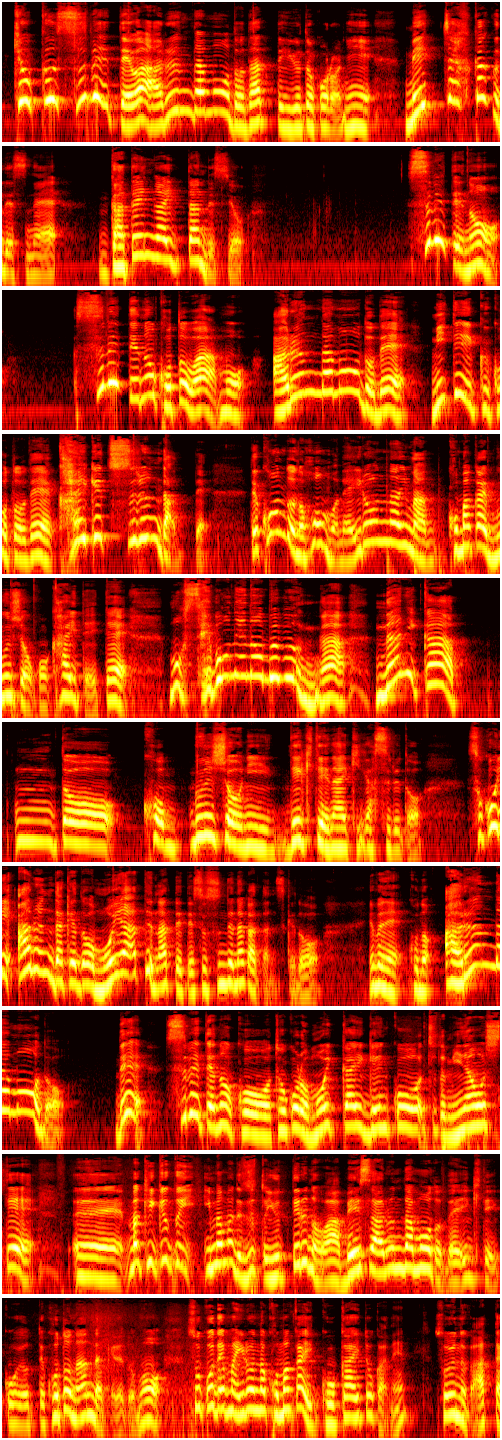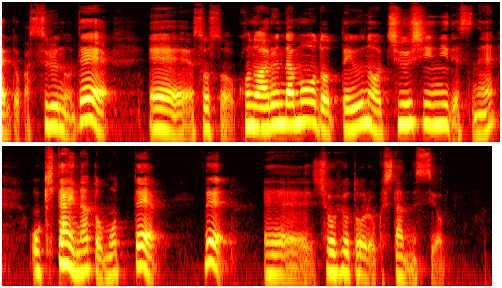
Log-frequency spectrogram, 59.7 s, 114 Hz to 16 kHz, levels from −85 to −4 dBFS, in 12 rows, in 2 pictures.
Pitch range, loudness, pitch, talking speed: 205-320 Hz, -17 LUFS, 255 Hz, 315 characters per minute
